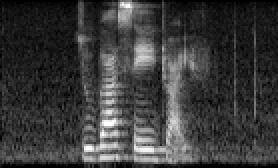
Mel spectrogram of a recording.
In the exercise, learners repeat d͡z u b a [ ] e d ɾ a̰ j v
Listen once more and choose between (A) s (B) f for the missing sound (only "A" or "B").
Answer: A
